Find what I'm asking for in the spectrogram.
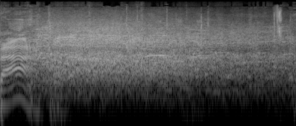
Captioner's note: audience laughter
